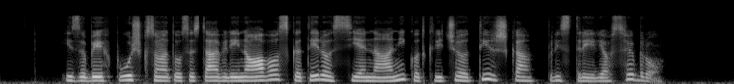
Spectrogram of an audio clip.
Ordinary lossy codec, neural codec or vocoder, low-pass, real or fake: none; codec, 24 kHz, 0.5 kbps, DualCodec; 9.9 kHz; fake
